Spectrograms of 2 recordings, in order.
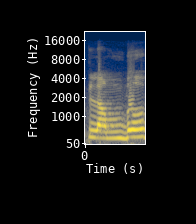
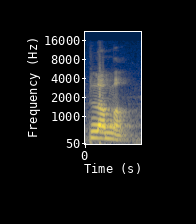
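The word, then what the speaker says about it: plumber: और मैं तो यह भी कहती हूं कि प्लमबर बोलना या डम बोलना कोई पाप नहीं है because that's again Indian accent. लेकिन यार बात ऐसी होती है कोई शब्द जहां से उसका जन्म हुआ उसका उच्चारण भी वहां से लेना चाहिए। तो इसीलिए हम इसको जो है अंग्रेजों की तरह बोलते हैं प्लमर। कैसे बोलेंगे? प्लंबर नहीं बोलेंगे। प्लमर so please call the प्लमर।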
